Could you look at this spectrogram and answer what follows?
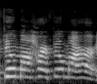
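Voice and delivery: panicked begging to check her heartbeat; frantic plea. Retold or imitated. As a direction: push him to notice, panicking. Begging brother to feel heart.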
